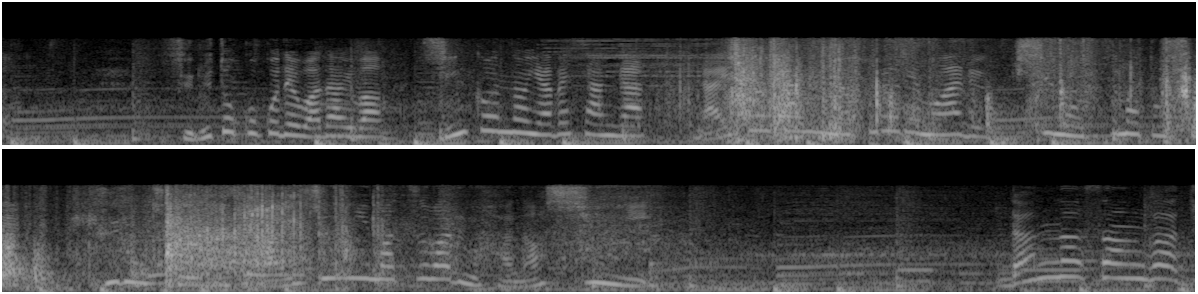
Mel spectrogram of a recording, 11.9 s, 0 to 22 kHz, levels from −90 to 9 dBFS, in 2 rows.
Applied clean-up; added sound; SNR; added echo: none; Tearing; 0 dB; none.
